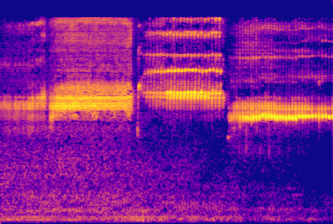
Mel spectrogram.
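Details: Songbird held in sustained buzzy rolls at several pitches, finishing with a fast pulsed trill; steady low background hum throughout.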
